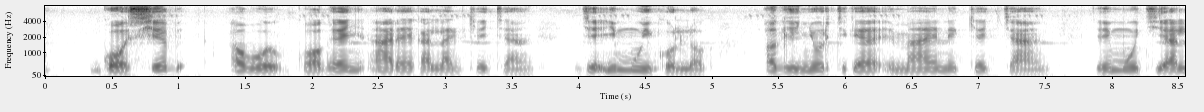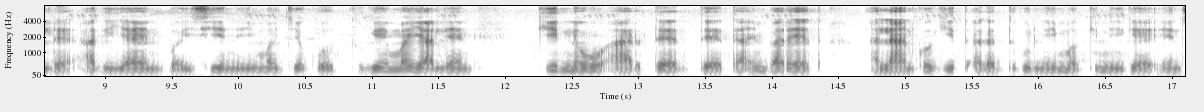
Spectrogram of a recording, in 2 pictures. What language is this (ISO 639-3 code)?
kln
